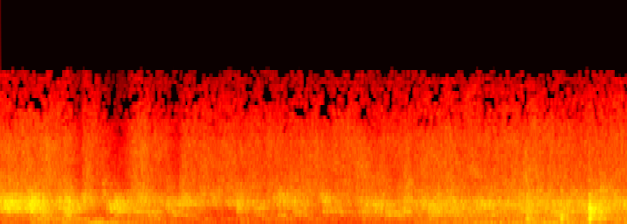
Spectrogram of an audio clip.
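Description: A steady hissing noise with no clear rhythm or pitch.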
